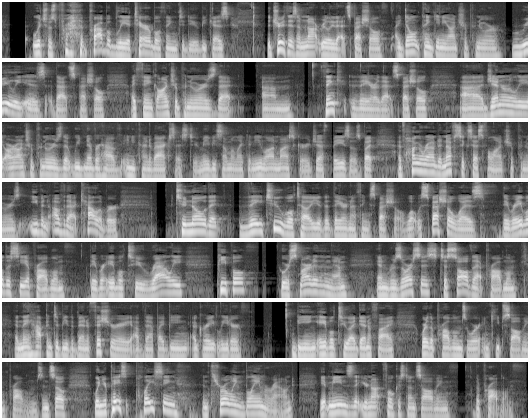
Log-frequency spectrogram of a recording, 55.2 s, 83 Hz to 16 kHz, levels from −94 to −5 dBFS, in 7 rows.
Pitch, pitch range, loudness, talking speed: 110 Hz, 100-130 Hz, -22 LUFS, 170 wpm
